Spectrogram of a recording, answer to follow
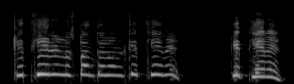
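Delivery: lightly voiced high-pitched mom; puzzled mother. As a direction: ask as a baffled mother. Acted mother asking about pants.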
